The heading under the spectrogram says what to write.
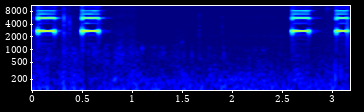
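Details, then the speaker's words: MJX Bugs 3 drone with added lost-model beeper, no Jumper transmitter link: sharp high-pitched beeps in pairs with gaps, alarm sounding so the drone can be located. "Say we fly this away from ourselves, we lose connection to the jumper. It's just going to sound off in the field."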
